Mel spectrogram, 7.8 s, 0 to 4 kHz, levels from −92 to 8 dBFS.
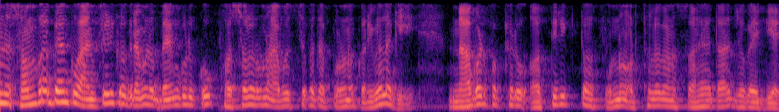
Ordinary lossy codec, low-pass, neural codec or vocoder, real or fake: none; 3.6 kHz; codec, 16 kHz, 16 kbps, FunCodec, trained on Chinese and English, 50 frames a second; fake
